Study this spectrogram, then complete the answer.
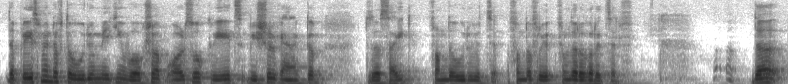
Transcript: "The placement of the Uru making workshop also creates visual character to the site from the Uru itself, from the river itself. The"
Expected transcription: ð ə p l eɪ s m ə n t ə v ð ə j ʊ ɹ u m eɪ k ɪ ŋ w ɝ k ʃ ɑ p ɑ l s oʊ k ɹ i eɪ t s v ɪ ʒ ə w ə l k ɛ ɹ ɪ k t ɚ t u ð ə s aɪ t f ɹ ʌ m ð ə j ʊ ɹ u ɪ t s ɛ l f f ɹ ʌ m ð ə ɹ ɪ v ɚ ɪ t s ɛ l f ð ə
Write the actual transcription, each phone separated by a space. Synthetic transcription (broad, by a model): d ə p l eɪ s m ə n t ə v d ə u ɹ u m eɪ k ɪ ŋ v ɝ k ʃ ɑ p ɑ l s oʊ k ɹ i eɪ t s v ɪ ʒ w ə l k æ ɹ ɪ k t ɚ t u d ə s aɪ t f ɹ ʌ m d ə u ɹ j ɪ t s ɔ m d f ɹ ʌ m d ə ɹ ɪ v ɚ ɪ t s ɛ l f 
